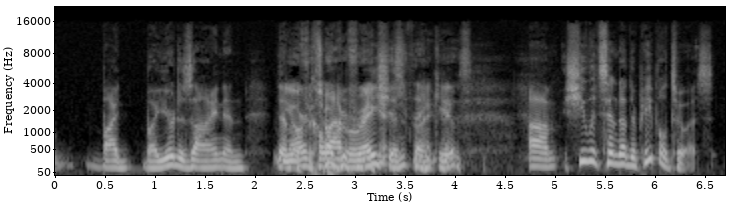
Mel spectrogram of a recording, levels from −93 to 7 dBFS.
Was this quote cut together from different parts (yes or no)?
no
